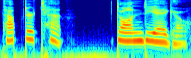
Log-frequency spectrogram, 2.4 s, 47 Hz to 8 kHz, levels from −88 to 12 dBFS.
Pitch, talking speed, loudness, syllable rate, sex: 210 Hz, 100 wpm, -15 LUFS, 3.7 syllables/s, female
